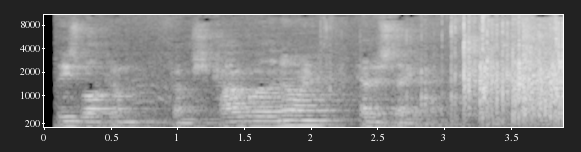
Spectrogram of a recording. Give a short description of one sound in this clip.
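An older man speaks into a microphone over loudspeakers in a large hall.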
